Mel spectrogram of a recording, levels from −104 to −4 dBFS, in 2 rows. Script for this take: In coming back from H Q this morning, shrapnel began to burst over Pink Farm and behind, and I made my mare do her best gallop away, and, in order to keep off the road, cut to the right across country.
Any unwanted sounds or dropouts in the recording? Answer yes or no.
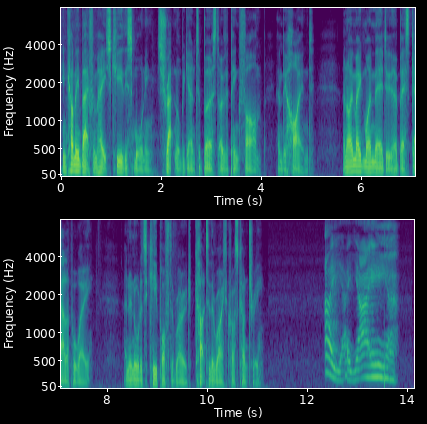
yes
